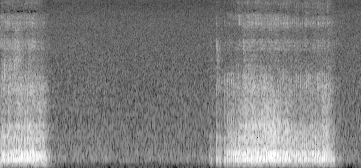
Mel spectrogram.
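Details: Dog snoring loudly while asleep: long, buzzing, rattling snores with a pause of a few seconds between breaths.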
